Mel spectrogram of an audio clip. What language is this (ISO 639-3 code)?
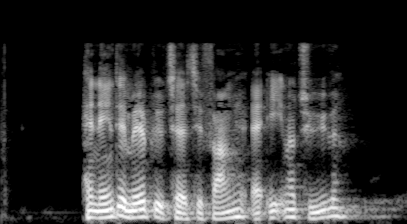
dan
